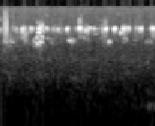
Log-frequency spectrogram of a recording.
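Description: Faint woodland birdsong: a quick string of short high chirps repeated over and over, with other scattered calls.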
